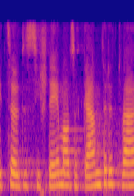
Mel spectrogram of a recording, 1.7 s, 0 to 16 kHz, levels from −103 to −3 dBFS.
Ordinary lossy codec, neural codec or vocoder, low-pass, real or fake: none; none; 9.9 kHz; real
